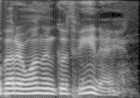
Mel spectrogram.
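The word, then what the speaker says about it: Guthwinë: Yeah, the name, apparently the main issue with the name there is most people pronounce it Guthwine, but it's supposed to be, what, three syllables, right? – Three syllables, yep.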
